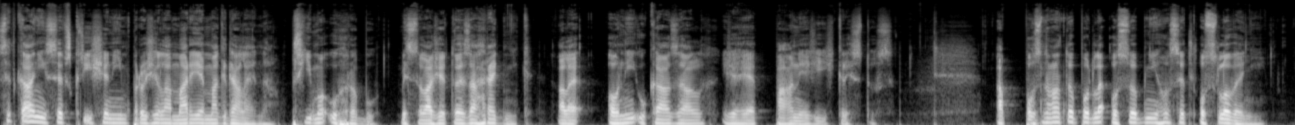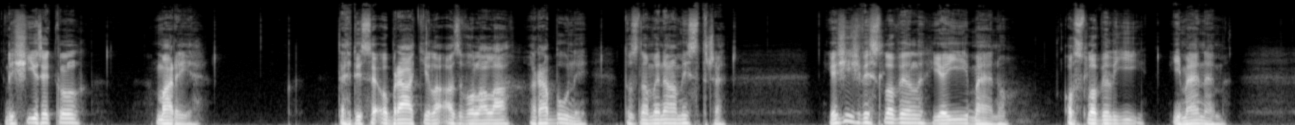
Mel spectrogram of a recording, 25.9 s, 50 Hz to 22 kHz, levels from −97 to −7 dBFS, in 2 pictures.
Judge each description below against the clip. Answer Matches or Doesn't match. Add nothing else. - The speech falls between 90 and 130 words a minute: Matches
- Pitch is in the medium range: Doesn't match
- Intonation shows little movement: Doesn't match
